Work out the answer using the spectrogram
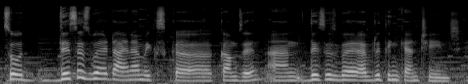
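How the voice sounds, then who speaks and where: A woman's voice: medium pitch, normal speed, a little mellow, soft background music. A woman from India, a student, talking earnestly about teamwork and field interviews with small hesitations. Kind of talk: interview comments.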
